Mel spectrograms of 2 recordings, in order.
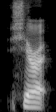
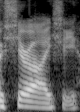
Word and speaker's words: Shiraishi: uh junya andoki and was voiced by ryoko shira damn it ryoko shiraishi from pronounced it wrong sorry and there's also a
